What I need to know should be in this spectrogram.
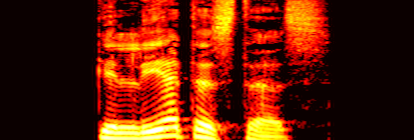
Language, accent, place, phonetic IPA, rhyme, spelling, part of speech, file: German, Germany, Berlin, [ɡəˈleːɐ̯təstəs], -eːɐ̯təstəs, gelehrtestes, adjective, De-gelehrtestes.ogg
- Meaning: strong/mixed nominative/accusative neuter singular superlative degree of gelehrt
